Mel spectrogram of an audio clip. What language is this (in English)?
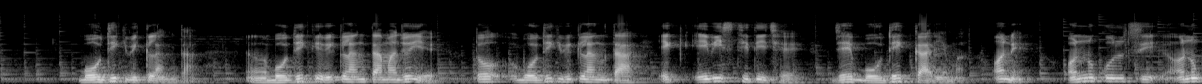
Gujarati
